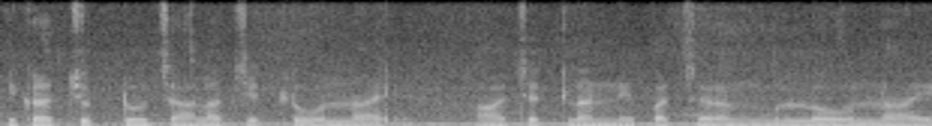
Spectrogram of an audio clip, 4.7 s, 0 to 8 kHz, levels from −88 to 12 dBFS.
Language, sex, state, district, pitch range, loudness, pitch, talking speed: Telugu, male, Telangana, Hyderabad, 105-140 Hz, -16 LUFS, 130 Hz, 130 wpm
